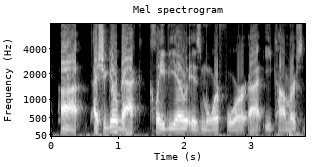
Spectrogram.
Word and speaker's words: Klaviyo: some people people pronounce it Klaviyo uh, which is how we originally pronounce it until we learn that the proper pronunciation is Klaviyo um, so one of the reasons we love Klaviyo is because you can create unique flows.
